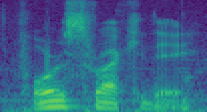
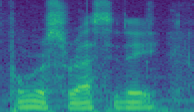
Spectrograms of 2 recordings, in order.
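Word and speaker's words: Phorusrhacidae: Forus-Rachidae. Forus-Rachidae, also sometimes pronounced as Forus-Racidae, was technically not a dinosaur but instead a group of mostly flightless group of birds.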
